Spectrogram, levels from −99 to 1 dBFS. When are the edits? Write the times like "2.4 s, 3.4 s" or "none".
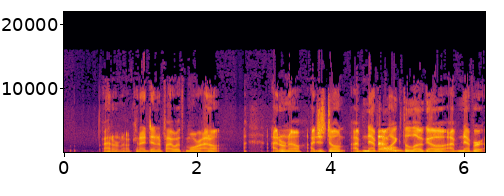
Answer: none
